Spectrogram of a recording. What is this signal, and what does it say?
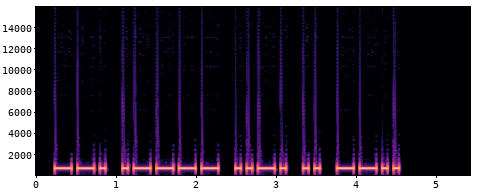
Morse code, heard as a keyed tone, about 17 wpm, 700 Hz. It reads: G1FIZ
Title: DXCC-100 Call Signs - 5 Characters - 17wpm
